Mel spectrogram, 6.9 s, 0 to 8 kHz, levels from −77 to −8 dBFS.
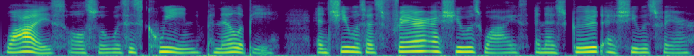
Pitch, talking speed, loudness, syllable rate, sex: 215 Hz, 190 wpm, -19 LUFS, 4.1 syllables/s, female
